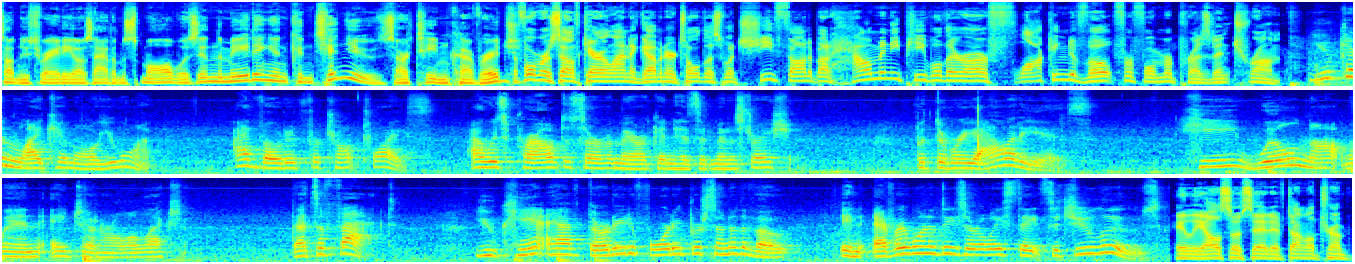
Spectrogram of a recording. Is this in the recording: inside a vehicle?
no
